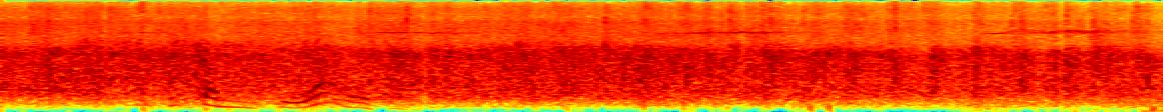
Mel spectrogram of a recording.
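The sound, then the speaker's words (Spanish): Steady applause from a church audience at a Catholic gathering, a dense, even wash of clapping that holds at the same loudness for about seven seconds with no break. “Y ahora un aplauso para ustedes mismos,”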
